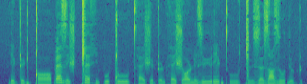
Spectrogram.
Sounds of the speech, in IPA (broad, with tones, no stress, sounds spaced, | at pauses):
ɾ i˩ ʈ i˩ ɖ ǃ ɔː˩ ɓ æ˥ z e˩ ʃ ǁ ɛ˥ h i˩ p u˥ ǃ uː˥ t̪ʰ æ˩ ʃ ɛ˩ ʈ œ˩ ɳ h ɛ˥ ʃ ɔː˥ ɳ i˩ z yː˥ ɾ iː˥ ɖ t̪ʰ uː˩ ǀ ʉ˩ z œ˥ z ɑ˥ z u˥ ɗ ʉ˩ ʈ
